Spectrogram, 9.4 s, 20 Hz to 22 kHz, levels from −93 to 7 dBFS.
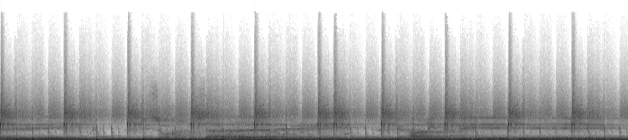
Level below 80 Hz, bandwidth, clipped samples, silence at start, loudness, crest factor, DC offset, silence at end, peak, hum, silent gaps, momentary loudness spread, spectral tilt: -24 dBFS; 12.5 kHz; under 0.1%; 0 s; -15 LUFS; 14 dB; under 0.1%; 0 s; 0 dBFS; none; none; 2 LU; -6 dB/octave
